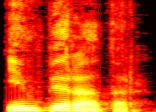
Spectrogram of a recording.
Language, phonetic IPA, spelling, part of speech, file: Russian, [ɪm⁽ʲ⁾pʲɪˈratər], император, noun, Ru-император.ogg
- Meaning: emperor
